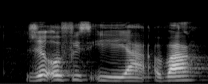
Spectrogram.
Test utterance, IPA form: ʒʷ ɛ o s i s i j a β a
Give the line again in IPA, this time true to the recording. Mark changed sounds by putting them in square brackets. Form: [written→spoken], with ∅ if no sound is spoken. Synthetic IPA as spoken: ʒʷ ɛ o [s→f] i s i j a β a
